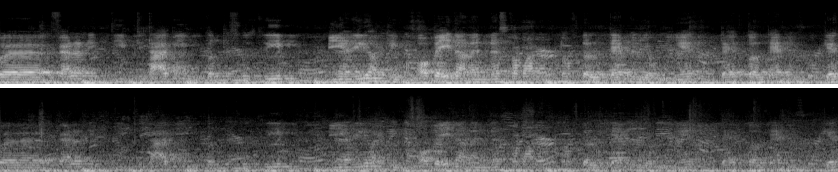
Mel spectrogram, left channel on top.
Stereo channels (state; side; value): quieter; right; 6.7 dB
